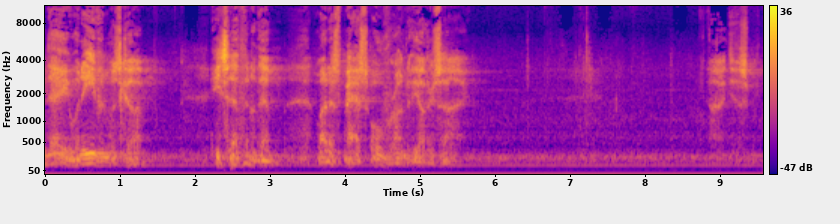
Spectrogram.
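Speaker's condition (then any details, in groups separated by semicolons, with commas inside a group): Laryngeal cancer; laryngectomy scheduled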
